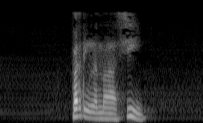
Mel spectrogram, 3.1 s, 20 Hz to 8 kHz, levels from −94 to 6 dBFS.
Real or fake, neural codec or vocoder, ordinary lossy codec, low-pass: fake; codec, 16 kHz in and 24 kHz out, 0.9 kbps, LongCat-Audio-Codec, four codebook decoder; MP3, 24 kbps; 7.2 kHz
